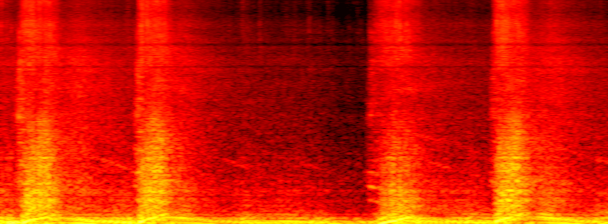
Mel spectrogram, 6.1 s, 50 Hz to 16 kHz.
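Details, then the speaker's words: Nissan 350Z with swapped supercharged Hellcat V8, first start after reassembly with a sensor fitted; four sharp blips climb quickly and fall back to a deep, steady idle, revving cleanly without knocks or misfires. "y al fin poder escuchar rugir este motor como se debe aunque sea solo por unos segundos"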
